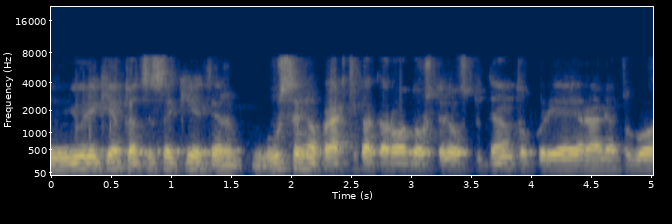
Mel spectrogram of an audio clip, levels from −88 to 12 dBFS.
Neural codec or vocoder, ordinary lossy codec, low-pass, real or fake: none; AAC, 48 kbps; 7.2 kHz; real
